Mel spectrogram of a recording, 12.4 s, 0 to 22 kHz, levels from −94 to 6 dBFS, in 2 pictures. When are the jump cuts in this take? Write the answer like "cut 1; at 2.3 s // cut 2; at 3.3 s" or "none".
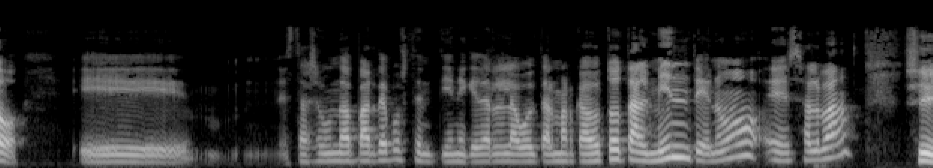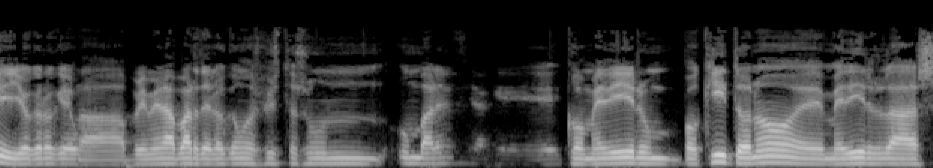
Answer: cut 1; at 6.7 s // cut 2; at 10.0 s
